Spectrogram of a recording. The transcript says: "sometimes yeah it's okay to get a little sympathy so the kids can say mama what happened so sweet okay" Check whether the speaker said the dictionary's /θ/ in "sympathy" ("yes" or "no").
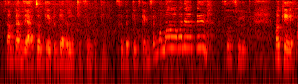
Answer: no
